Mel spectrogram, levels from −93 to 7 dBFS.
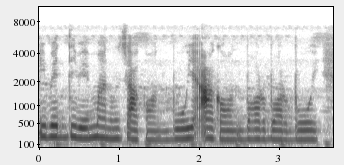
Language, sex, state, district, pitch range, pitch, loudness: Chakma, female, Tripura, Dhalai, 170-200 Hz, 180 Hz, -24 LUFS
